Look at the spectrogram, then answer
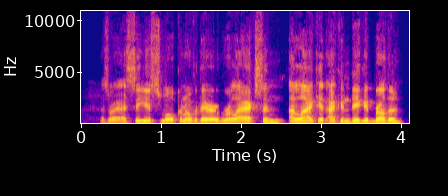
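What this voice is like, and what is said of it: Usual voice. Nothing is said of it.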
